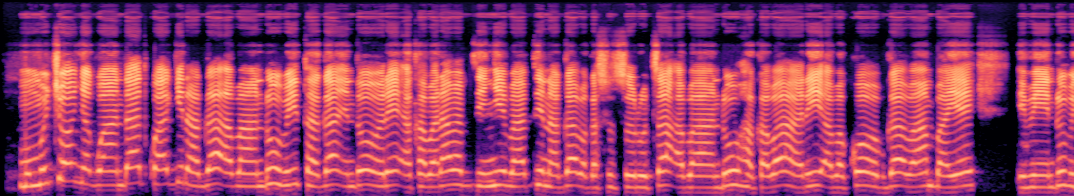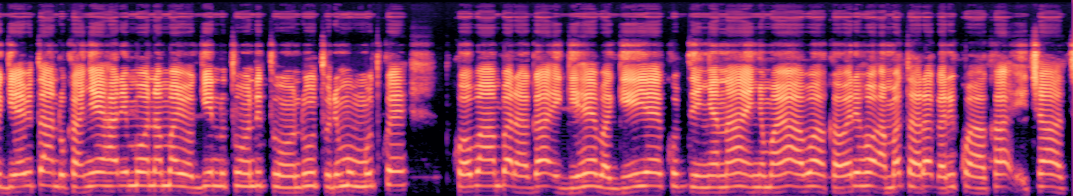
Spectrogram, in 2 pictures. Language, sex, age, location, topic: Kinyarwanda, female, 25-35, Musanze, government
